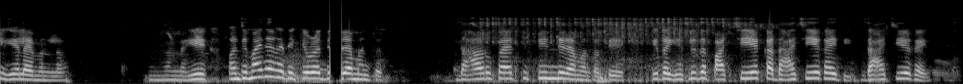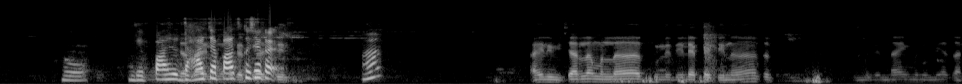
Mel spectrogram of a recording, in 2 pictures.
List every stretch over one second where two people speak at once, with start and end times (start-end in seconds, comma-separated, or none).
11.0-12.4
